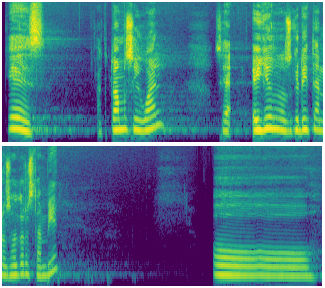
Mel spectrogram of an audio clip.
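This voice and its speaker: A woman's voice: on the high side, steady tone, fairly quick, warm tone. A woman with a Mexican accent gives a chatty, conversational sermon at a women's church meeting and asks many rhetorical questions. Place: church hall. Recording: long hall reverb.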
